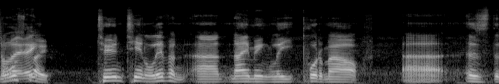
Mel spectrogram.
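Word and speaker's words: Portimão: We're at, I'm not sure how to pronounce it. I'm going to call... Algarve or Portimao. It is Portimao.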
